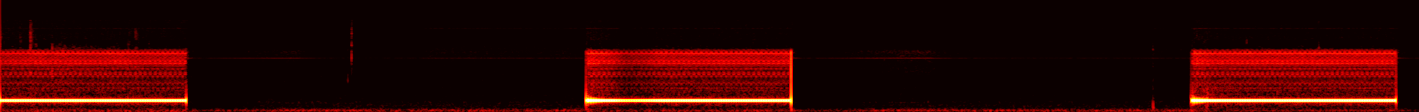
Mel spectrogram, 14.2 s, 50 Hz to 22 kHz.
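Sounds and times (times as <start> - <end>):
telephone ringback tone on an outgoing call to Damascus Syria: 0.0 - 1.9, 5.9 - 7.9, 11.9 - 14.0.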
